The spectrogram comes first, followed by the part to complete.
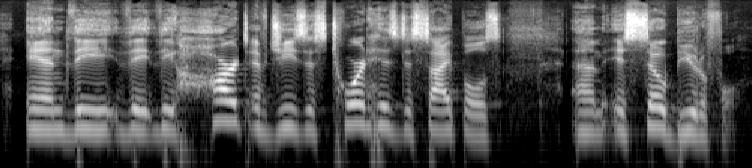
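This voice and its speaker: Heard in a very clean recording with a silent background, a man with a high pitch speaks in an American accent. His pace is moderate and his pitch varies in an ordinary way. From US Midwest, central Missouri. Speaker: pastor. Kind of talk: sermon. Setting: church.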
